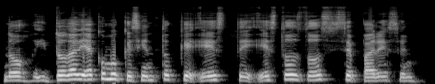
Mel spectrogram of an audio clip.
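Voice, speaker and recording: Mexican beauty vlogger, unhurried and chatty, mid-pitched voice. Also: female voice, a little mellow. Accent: Mexican Spanish. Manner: chatty, thinks aloud, many fillers. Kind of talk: casual lipstick try-on vlog. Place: indoors at home, natural light.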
